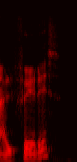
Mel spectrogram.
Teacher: Bien, si ustedes lo separan en sílabas, la palabra alférez, la sílaba tónica, que es fe, es la penúltima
